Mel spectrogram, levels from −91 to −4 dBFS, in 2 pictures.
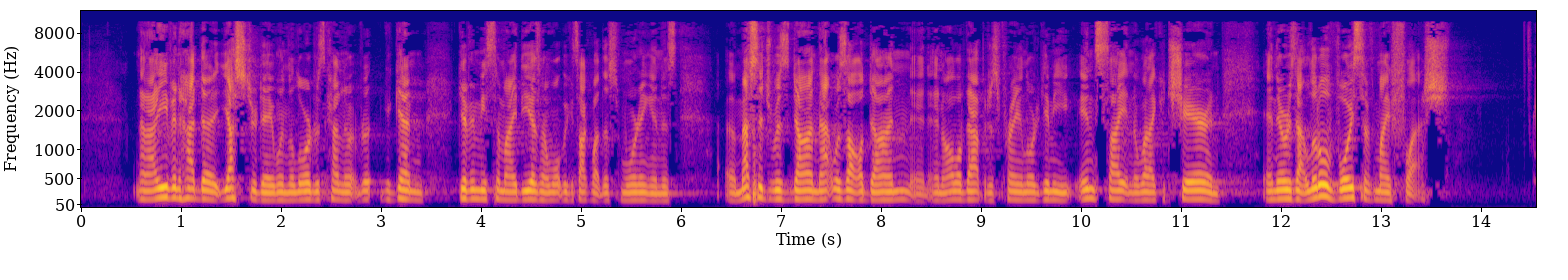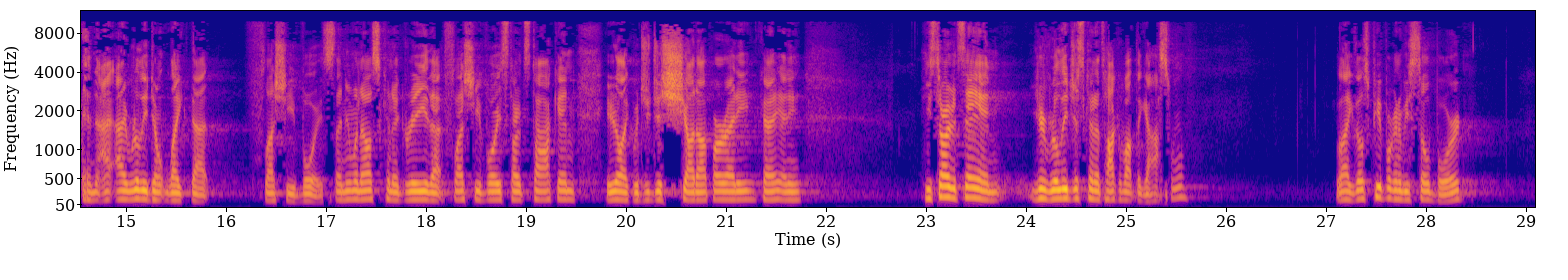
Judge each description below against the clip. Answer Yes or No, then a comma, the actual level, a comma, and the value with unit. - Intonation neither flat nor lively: No, narrow, 2.2 semitones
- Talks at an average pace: No, fast, 230 wpm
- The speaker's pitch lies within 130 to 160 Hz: Yes, medium, 140 Hz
